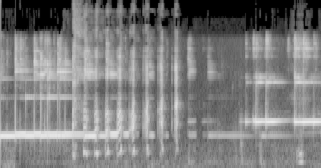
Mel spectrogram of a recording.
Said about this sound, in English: Those are actually harmony bells that I got from Amazon to hang in the wind, and they're rustic bells made out of like a cowbell material, and the clappers are made out of wood.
